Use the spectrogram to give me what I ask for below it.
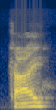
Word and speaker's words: chi: end analys it key Kai rhymes with pi you're right simal could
